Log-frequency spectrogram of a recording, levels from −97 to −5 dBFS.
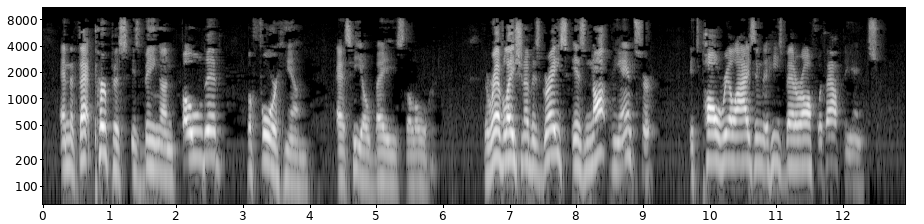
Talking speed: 155 wpm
